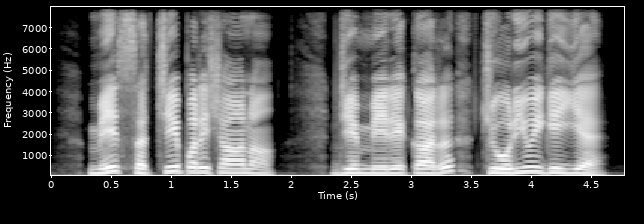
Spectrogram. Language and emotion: Dogri, angry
